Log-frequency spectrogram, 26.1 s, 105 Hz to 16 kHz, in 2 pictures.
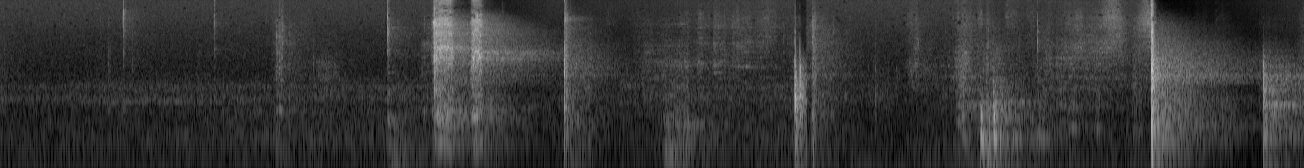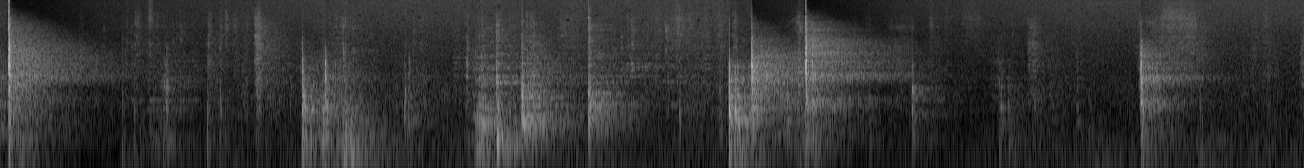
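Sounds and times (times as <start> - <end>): wood and tools knocking: 7.9 - 8.2.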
